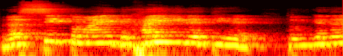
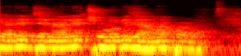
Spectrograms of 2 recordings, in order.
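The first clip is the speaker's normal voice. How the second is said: low, soft note of regret; mildly acted reluctance to leave; a touch of sorrow, voice sinking; regretful; 5 semitones lower, 4 dB quieter than usual. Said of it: "मन में खेद आना चाहिए".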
